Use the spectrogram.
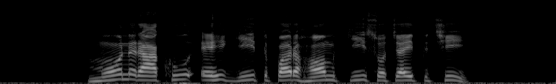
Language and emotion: Maithili, neutral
